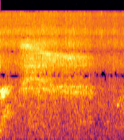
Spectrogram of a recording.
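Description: Faint, soft rustle of a glass of water being slid across a cloth towel on a tabletop.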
